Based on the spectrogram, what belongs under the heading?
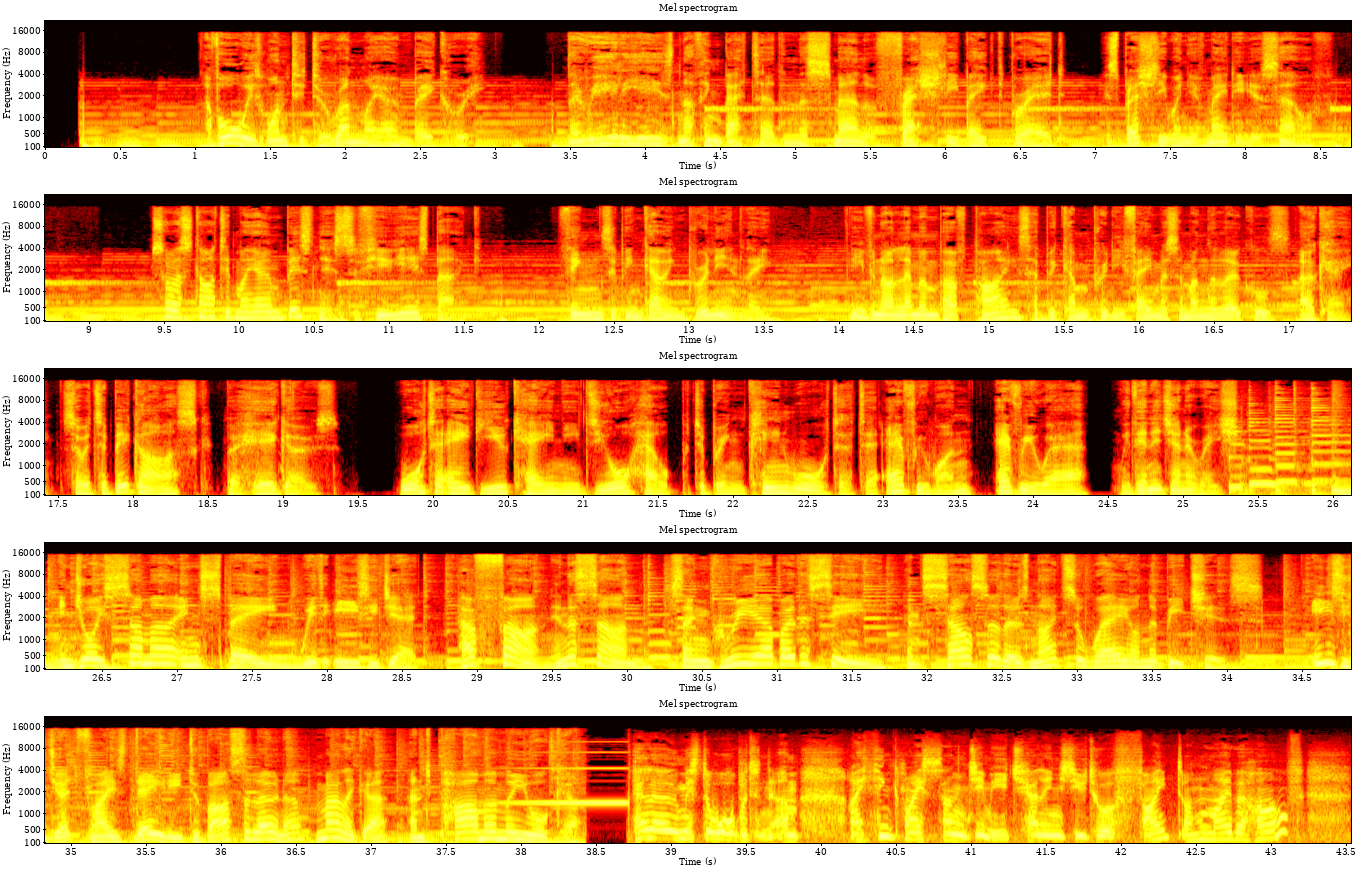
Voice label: Commercial

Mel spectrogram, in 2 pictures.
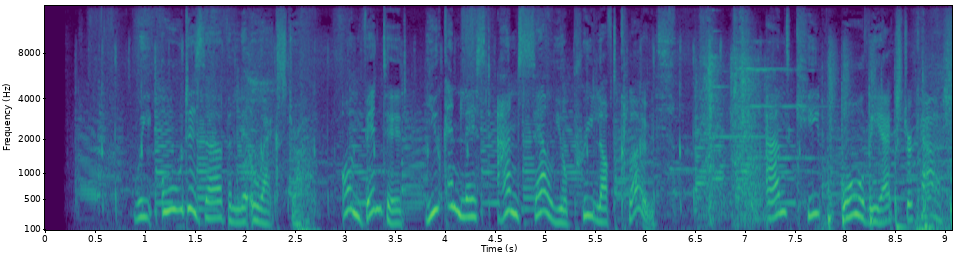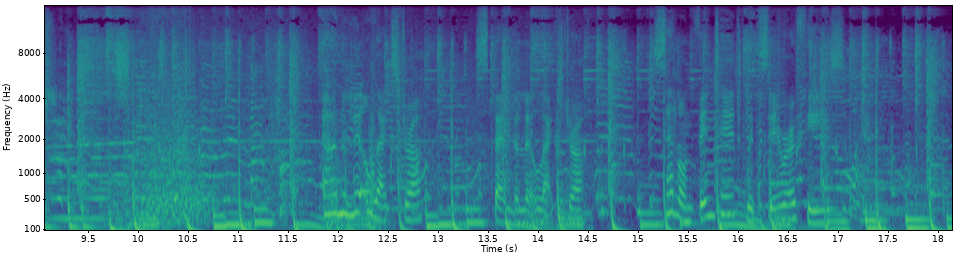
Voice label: Commercial

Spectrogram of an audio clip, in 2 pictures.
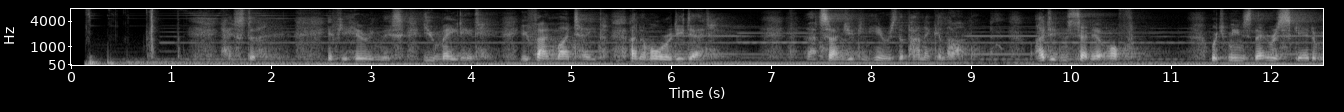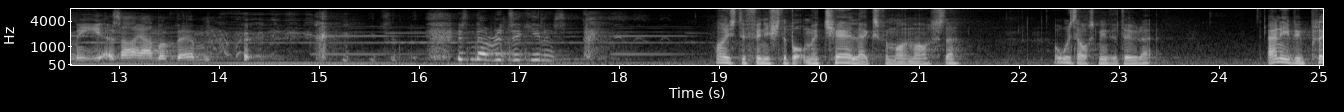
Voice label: Acting Voice

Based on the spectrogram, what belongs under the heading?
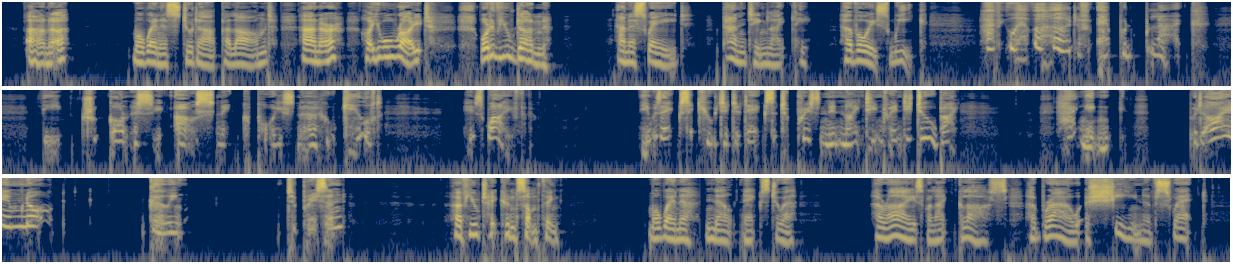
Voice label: audiobook thrillers

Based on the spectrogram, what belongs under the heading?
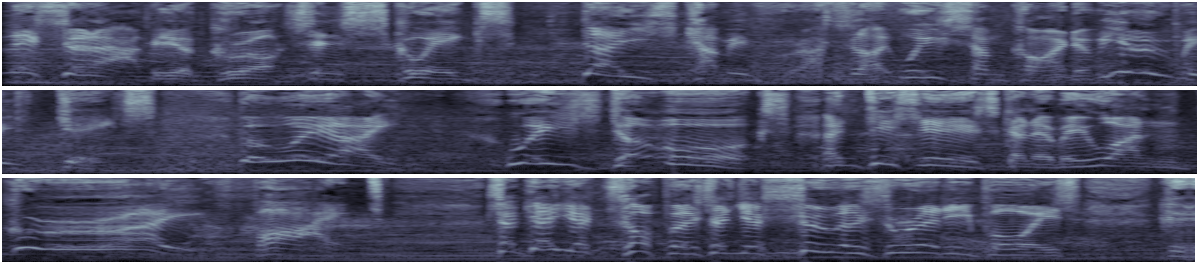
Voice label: Orc; voice actor

